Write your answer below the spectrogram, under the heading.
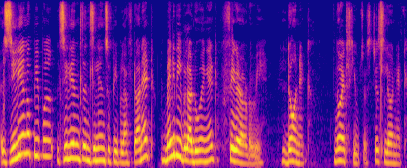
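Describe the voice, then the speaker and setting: Intonation here is lively. Delivery moves at a fairly quick pace. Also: woman. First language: not English. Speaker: self-help vlogger. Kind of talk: vlog monologue. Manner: hesitant with fillers.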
